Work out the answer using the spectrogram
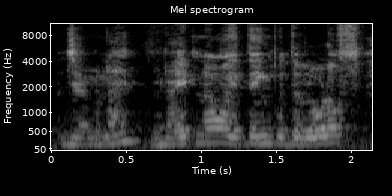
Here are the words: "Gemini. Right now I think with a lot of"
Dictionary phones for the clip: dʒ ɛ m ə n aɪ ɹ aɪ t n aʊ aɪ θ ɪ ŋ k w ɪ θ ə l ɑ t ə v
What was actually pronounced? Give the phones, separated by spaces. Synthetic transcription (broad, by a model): dʒ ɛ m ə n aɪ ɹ aɪ t n aʊ aɪ t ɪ ŋ k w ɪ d ə l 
